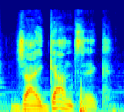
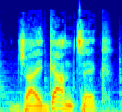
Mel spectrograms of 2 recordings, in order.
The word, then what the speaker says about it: gigantic: for that word is gigantic gigantic gigantic so the second g is realized as g not j and the last word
